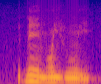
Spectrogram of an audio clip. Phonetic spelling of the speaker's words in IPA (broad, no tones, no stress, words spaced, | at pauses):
ɗẽ ɡɔ̃jvũj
